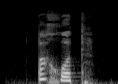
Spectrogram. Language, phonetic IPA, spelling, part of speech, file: Russian, [pɐˈxot], поход, noun, Ru-поход.ogg
- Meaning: 1. campaign, march 2. cruise 3. trip, walking tour, hike 4. tour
